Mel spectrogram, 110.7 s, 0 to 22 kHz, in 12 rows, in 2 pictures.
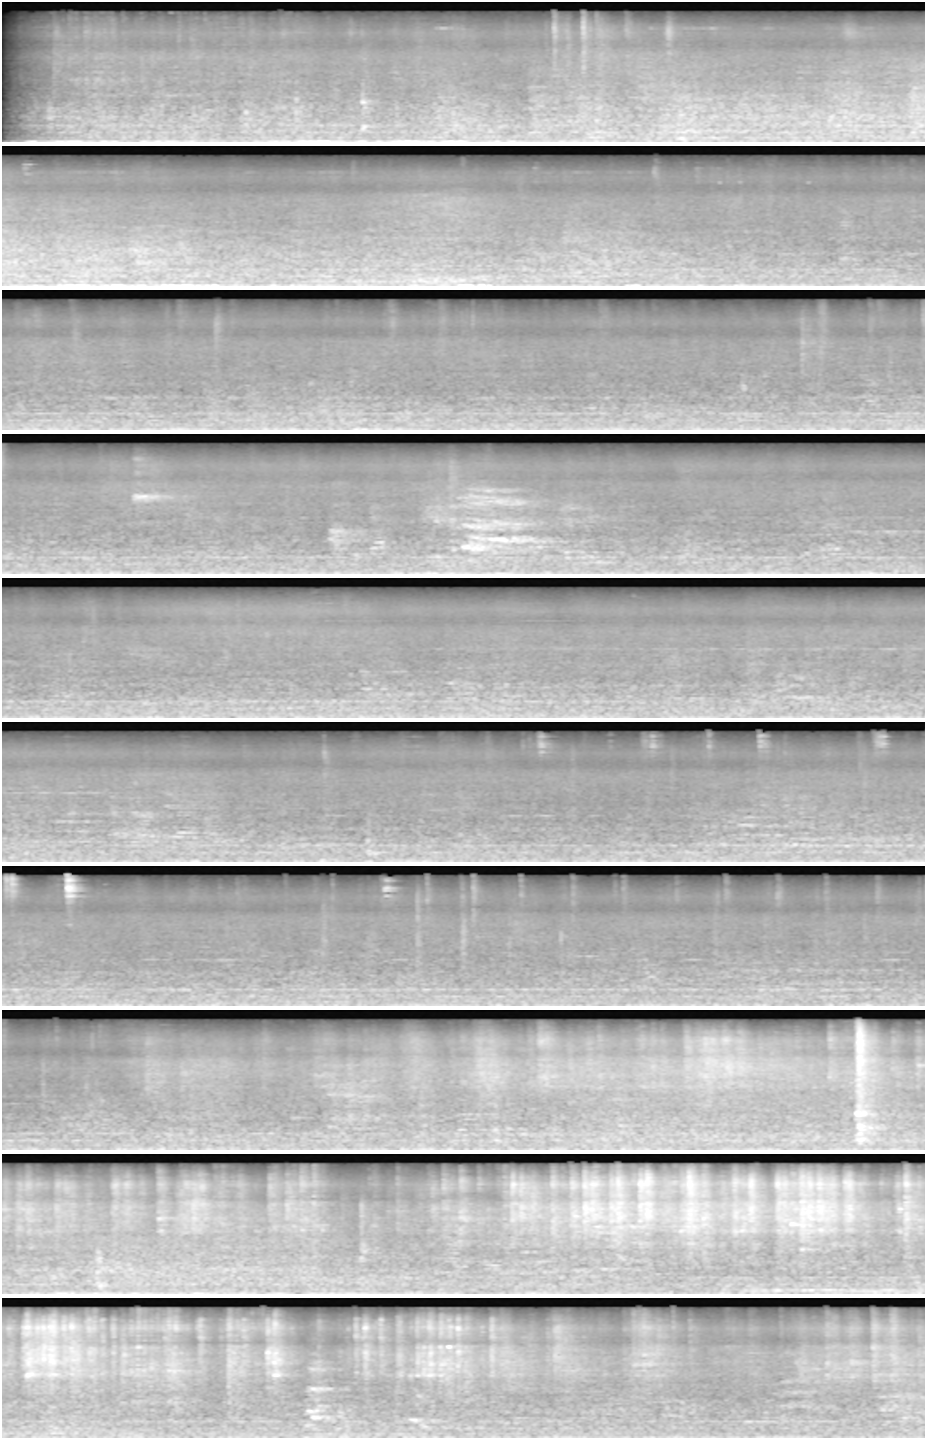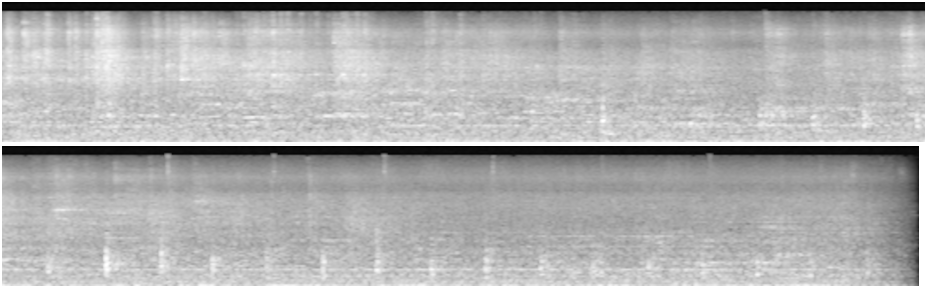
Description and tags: AMB OfficeMallEmbarc Tscm0033
Ambience recorded in a semi-open office type mall; escalator sound in background; people walking by, rolling carts by. Recorded on TascamD40 with internal mic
